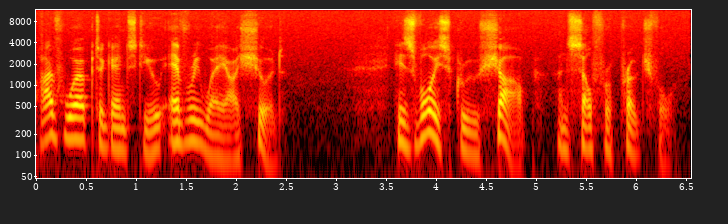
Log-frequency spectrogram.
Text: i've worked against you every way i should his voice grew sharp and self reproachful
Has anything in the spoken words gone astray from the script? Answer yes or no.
no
